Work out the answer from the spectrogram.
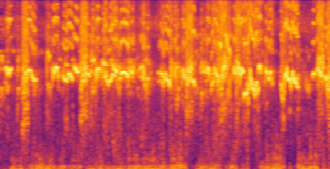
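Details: Sooty-headed bulbul singing on a bird-luring recording, a continuous run of short warbled, looping whistles, some notes sliding down, repeated densely for several seconds above a constant low hum.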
